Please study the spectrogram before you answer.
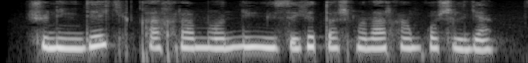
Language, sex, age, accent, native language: Uzbek, female, 18-24, Namangan, Uzbek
